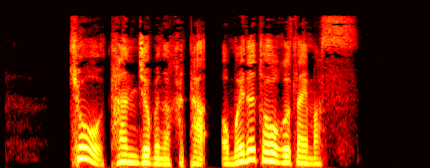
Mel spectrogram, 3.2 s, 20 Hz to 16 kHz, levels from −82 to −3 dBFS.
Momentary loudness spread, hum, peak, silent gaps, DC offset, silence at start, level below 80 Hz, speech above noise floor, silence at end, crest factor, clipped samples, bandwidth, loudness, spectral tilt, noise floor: 11 LU; none; 0 dBFS; none; under 0.1%; 0.55 s; -48 dBFS; 67 dB; 0.6 s; 16 dB; under 0.1%; 11.5 kHz; -15 LUFS; -5.5 dB/octave; -82 dBFS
